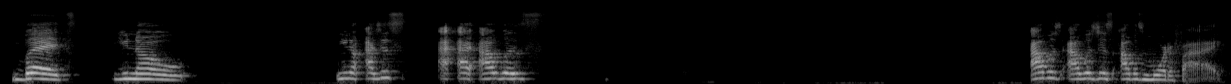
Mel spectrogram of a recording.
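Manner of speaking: halting, stammering voice, fighting back tears, teary. Recalling being embarrassed after abuse became public: holding back tears. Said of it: "I'm trying to fight back tears".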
